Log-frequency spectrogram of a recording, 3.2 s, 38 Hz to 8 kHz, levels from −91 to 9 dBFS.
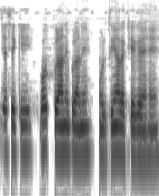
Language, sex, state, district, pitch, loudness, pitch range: Hindi, male, Bihar, Jamui, 125 Hz, -18 LUFS, 120-130 Hz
